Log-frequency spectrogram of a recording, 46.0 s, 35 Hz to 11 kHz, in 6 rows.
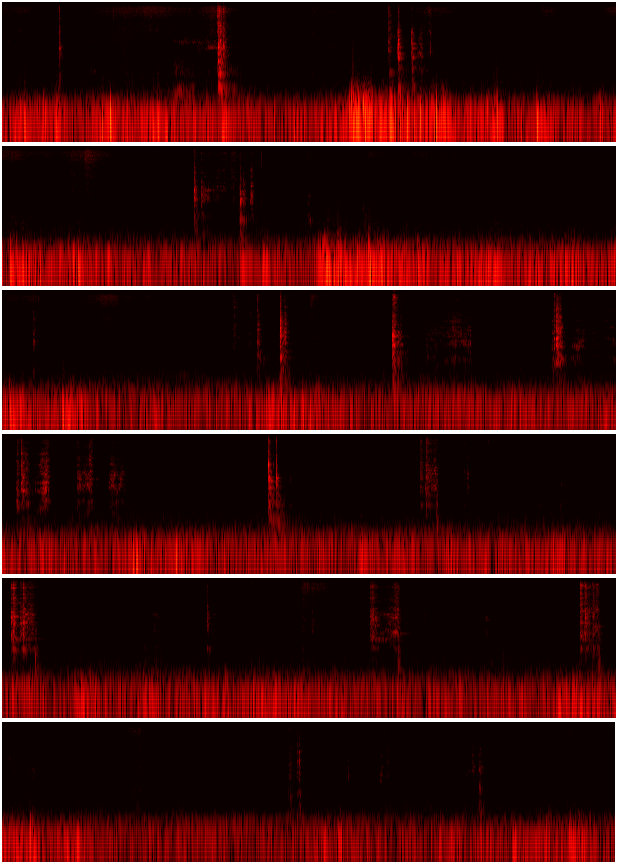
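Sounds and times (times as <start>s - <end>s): steady low rumble: 0.0s - 20.2s, 24.6s - 46.0s
metal clinks and scrapes: 35.2s - 35.8s.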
